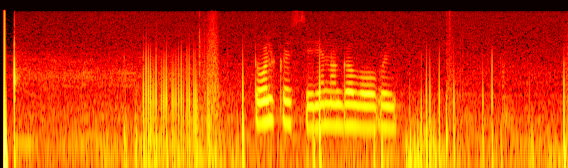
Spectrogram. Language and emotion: Russian, neutral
